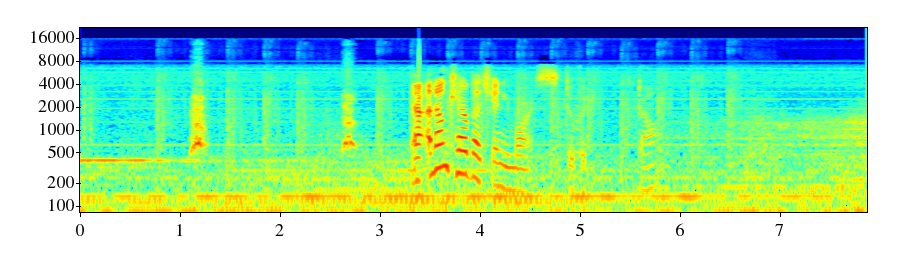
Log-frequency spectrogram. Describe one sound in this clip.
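Footsteps crunch on soft ground.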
